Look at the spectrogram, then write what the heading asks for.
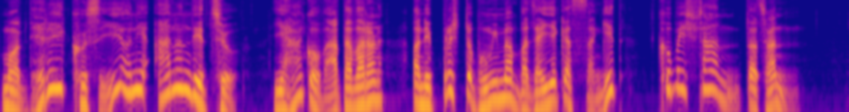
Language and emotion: Nepali, happy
